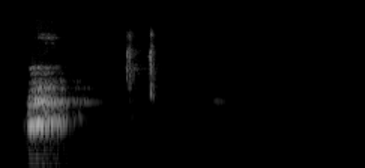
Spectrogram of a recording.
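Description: A dog barks once, a single short loud bark, followed about a second in by two short clicks.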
